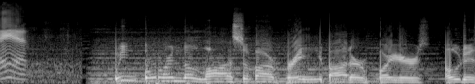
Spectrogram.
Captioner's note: solemnly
